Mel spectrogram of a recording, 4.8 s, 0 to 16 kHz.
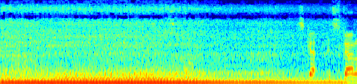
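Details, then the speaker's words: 1979 Toyota Cressida, carbureted, freshly started after a battery charge: steady idle with a light regular tick of about four per second over the exhaust note, coming from a small exhaust leak. "little bit of a leak there and and that's where that noise is coming from"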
